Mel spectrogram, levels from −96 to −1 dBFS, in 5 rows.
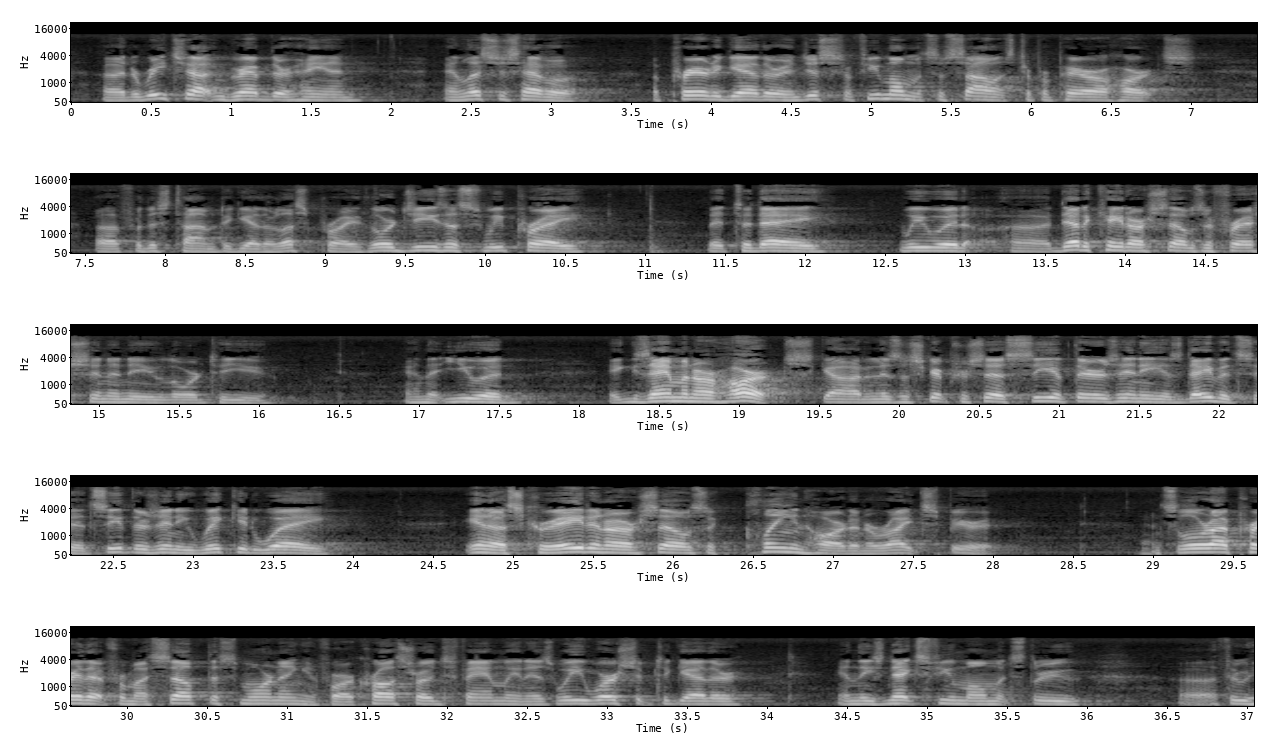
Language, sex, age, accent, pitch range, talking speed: English, male, 50-69, American, 135-170 Hz, 190 wpm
